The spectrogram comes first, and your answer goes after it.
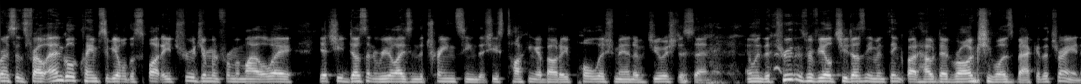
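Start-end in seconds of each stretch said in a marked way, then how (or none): none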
